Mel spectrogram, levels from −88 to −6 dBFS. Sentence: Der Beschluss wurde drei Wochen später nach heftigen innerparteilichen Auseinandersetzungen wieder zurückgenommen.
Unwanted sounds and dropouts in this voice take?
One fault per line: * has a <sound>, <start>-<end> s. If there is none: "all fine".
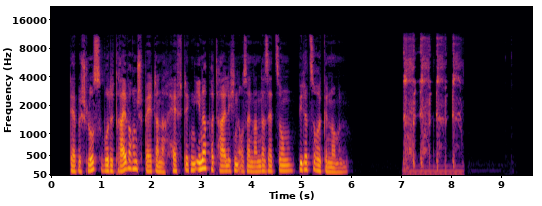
* has a cough, 7.0-8.3 s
